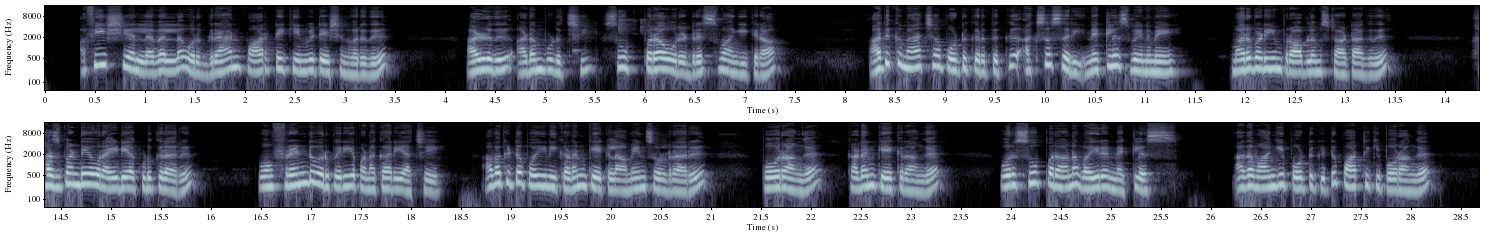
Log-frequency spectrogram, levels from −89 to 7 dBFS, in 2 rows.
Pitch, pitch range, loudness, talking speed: 220 Hz, 195-250 Hz, -20 LUFS, 105 wpm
